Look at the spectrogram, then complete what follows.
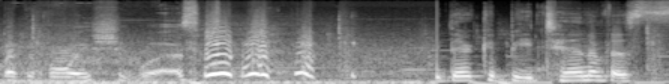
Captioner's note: laughter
